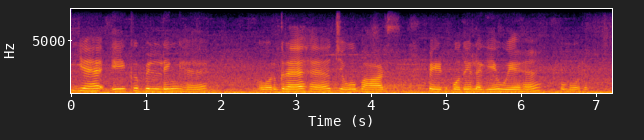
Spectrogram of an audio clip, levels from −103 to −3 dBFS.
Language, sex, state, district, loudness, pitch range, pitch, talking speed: Hindi, female, Rajasthan, Jaipur, -17 LUFS, 195-220 Hz, 205 Hz, 135 wpm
